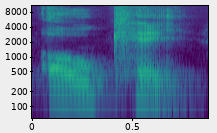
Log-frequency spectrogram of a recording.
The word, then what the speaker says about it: OK: আরেকটি উচ্চারণ সেটা হচ্ছে ও খেই বাংলাতে আমরা যেটা ও উচ্চারণ করি ইংলিশে কিন্তু এটা ও নয় এটা হচ্ছে ও আর বাংলাতে যেটা আমরা বলি কে এটা আসলে খেয়ে না এটা আসলে খেই তাহলে দুটো মিলে কি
